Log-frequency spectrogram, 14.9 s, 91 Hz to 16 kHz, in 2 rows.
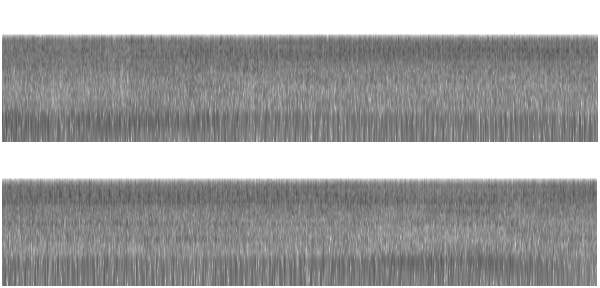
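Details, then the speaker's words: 1.6 TD diesel at idle, about 23 psi oil pressure: light quick tick through normal clatter, heard outside the car, not from the exhaust side; owner suspects lifter tick, not confirmed. "Can't hear it out the exhaust, so I know it's not an exhaust lifter."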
